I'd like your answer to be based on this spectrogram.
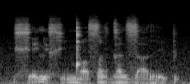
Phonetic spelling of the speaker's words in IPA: x ḛ lʲ ə̰ x ḭ ŋ͡ǃ ḭ sˤ ɘ l ɡ a l z a̰ r ḭ p

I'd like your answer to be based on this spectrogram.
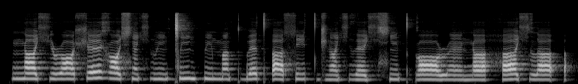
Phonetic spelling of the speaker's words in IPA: ŋ a ç ɹ ɒ ʃ ɛ ɣ ɒ ɕ ã ç β ĩ ǀ ĩ ɡ p ĩ m ã t b ɛ t ʔ a ɬ i t d͡ʒ ã ç ð ɛ ç ɕ ĩ t ɡ ɒ ɹ ɛ̃ ŋ a h a ç l a ʔ

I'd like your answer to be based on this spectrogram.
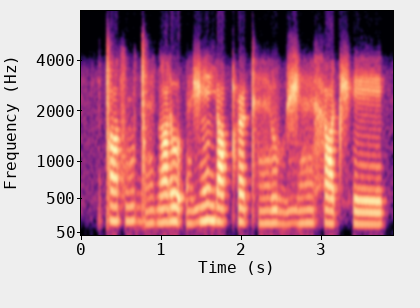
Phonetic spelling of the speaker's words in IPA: ǀ ɑ̃ sˤ o̤ ɡ͡ǀ æ̤ d ɑ̃ ɾ o ʔ æ̤ ʒ ẽ j ɑ qʰ y kʰ æ̤ v o̤ ʒ æ̤ x ɑ t͡ʃʰ e

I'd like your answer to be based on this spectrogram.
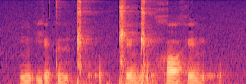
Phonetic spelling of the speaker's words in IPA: ŋ ḭ˥ j e˩ t ɨː˧ ǁʰ o̰˧ | ǁ e˧ ŋ͡ǁ o̰˩ x ɒː˥ x e˧ ŋ o̰˩

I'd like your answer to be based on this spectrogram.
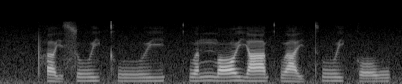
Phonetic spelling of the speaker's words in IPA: pʰ ɐ˨˩ j s uː˨˧ j kʰ uː˨˧ j | kʷʰ ɐ˨˥ n n̪ ɔː˨˥ j aː˨˧ kʷʰ aː˨˩ j t̪ʰ uː˧ j k o˨˧ w

